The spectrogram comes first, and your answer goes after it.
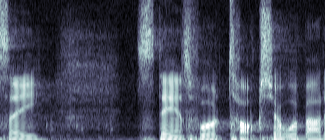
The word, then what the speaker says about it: TSAE: This is TSAE, T-S-A-E, pronounced SAE, stands for Talk Show About Everything, which means we're going to talk a little bit about everything.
